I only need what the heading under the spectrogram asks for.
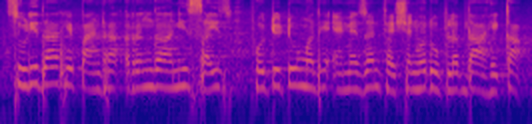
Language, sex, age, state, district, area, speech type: Marathi, female, 45-60, Maharashtra, Jalna, urban, read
